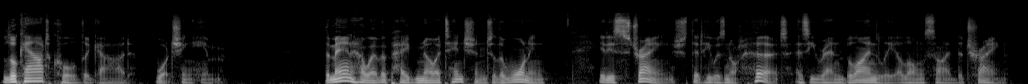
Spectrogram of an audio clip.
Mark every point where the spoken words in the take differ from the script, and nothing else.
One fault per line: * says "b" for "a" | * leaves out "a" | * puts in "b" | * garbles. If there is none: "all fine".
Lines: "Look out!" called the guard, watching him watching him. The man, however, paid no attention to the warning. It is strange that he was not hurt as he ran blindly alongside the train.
* leaves out "watching him"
